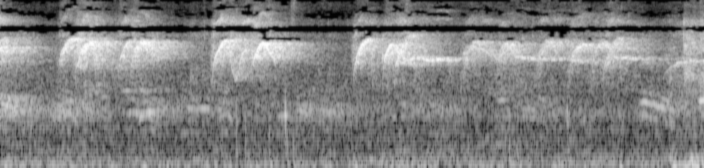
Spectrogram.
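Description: Birds calling: a run of short, high chirps, several a second, with a few lower calls near the start and end, over a steady low background noise.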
